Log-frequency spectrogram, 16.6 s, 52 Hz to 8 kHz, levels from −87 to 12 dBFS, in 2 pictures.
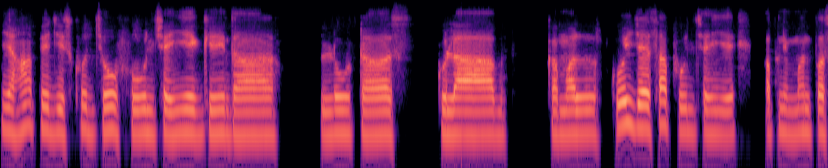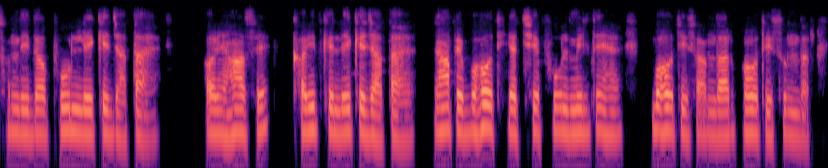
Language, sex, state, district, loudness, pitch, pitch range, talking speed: Hindi, male, Bihar, Gopalganj, -18 LUFS, 150 Hz, 145-155 Hz, 160 wpm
